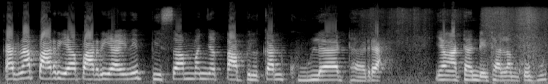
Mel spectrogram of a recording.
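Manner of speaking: ordinary delivery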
